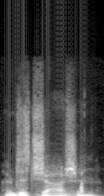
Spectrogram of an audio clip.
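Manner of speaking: ordinary talk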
